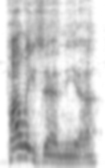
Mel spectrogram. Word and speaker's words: Polyxenia: And it's with great honor that I have an incredible guest, Polyxenia, right? Is that the Greek That's pronunciation?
